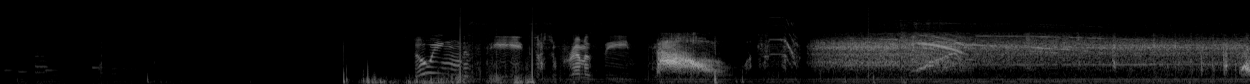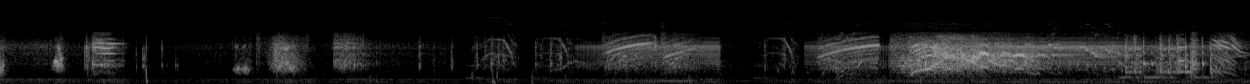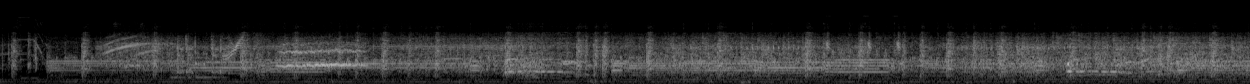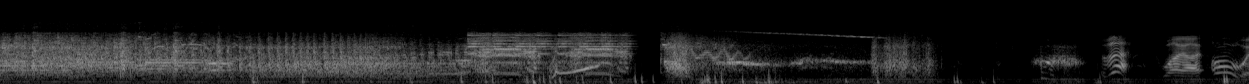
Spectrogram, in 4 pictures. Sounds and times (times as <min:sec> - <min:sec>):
Sound effect: 0:07.6 - 0:13.8, 0:17.2 - 0:46.9.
